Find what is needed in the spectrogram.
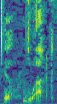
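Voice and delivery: a hushed muttered verdict; whispered aside. Real, not acted. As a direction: whisper it softly to yourself.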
